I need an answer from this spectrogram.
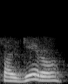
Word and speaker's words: Salguero: So last name is Salguero, if you do a Spanish pronunciation.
